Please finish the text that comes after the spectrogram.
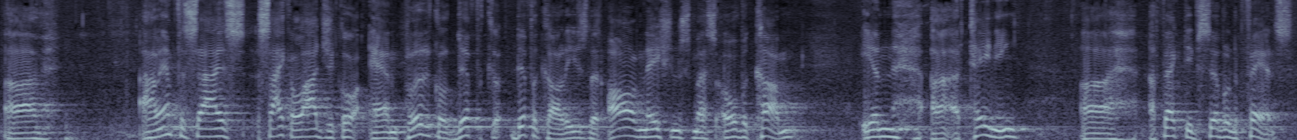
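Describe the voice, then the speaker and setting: Slow, halting older man lecturing. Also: medium pitch, lively intonation, darkish tone, slight background noise, low-quality recording. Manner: slow, halting delivery with frequent fillers. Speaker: conference speaker. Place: conference hall.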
